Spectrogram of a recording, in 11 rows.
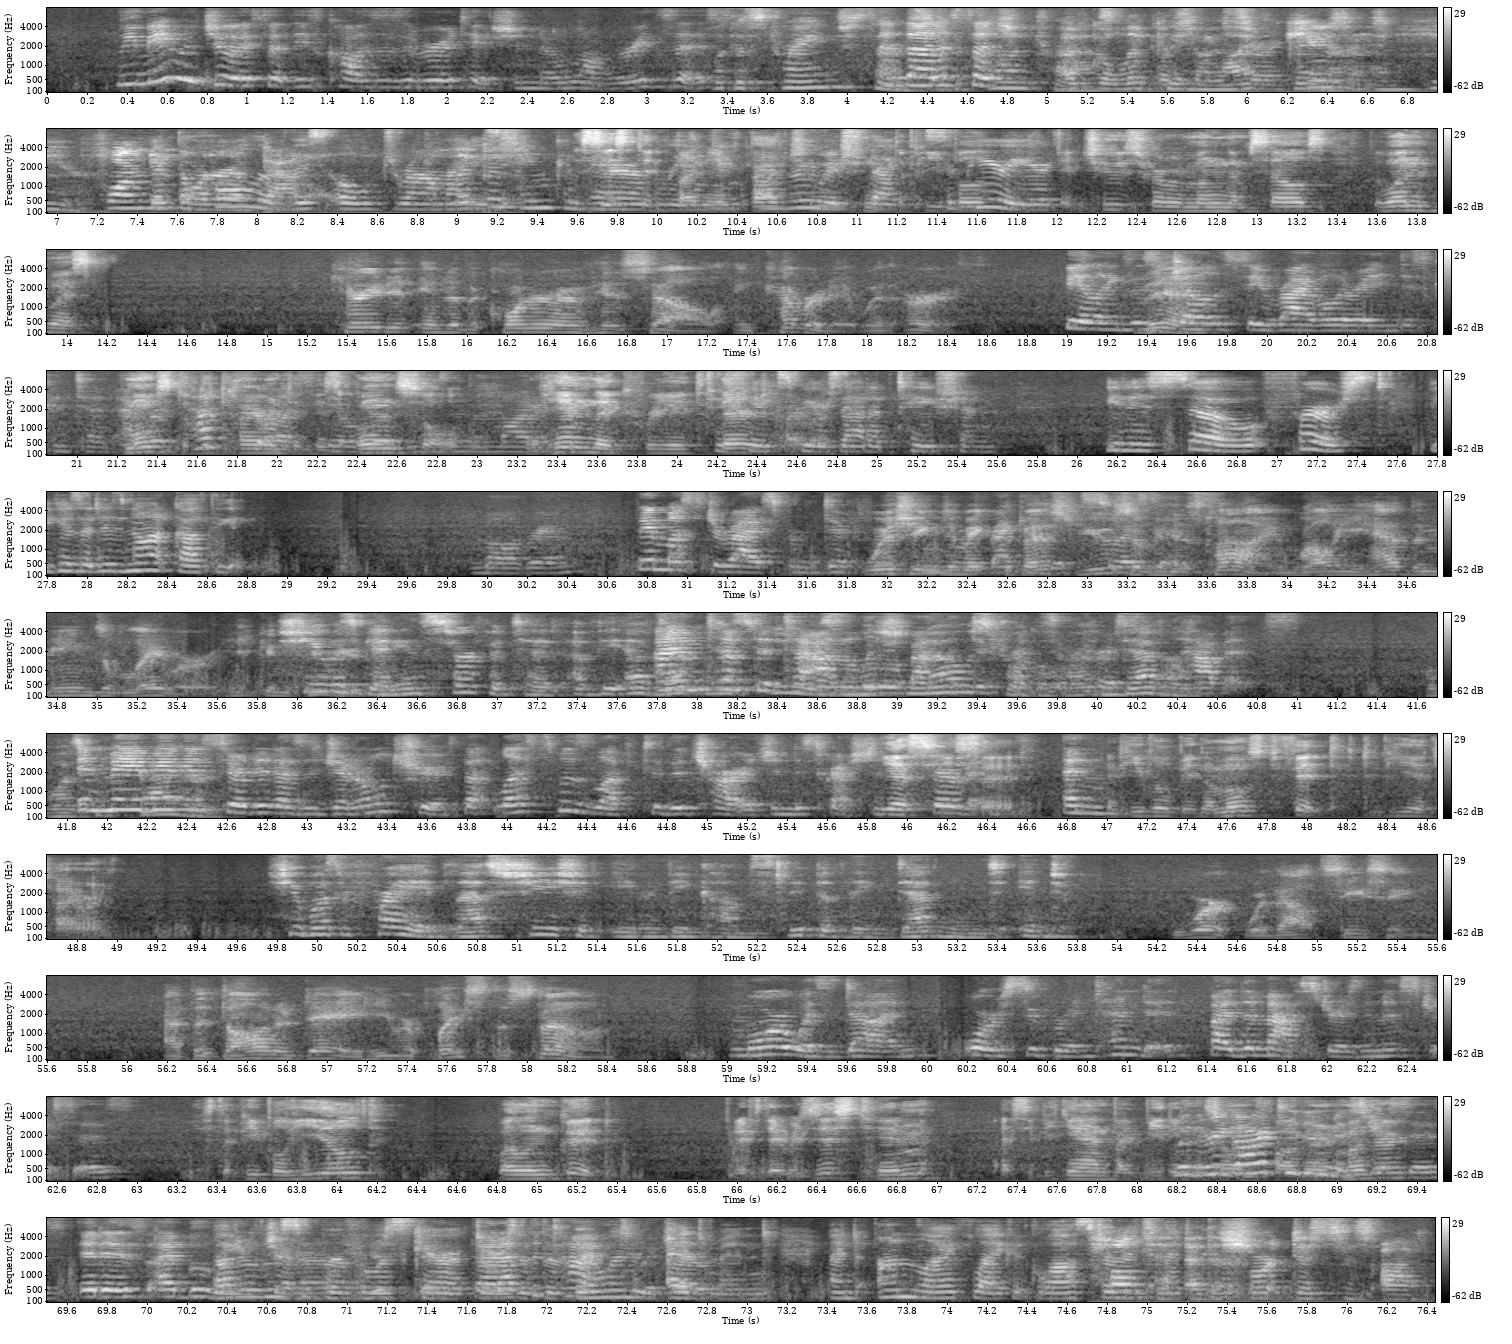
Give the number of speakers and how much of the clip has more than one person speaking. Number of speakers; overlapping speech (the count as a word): six, about 32%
